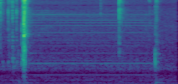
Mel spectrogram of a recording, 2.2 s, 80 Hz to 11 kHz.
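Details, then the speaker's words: Bench test of a repaired Mercedes E320 throttle actuator and throttle control module: sharp single relay clicks over a faint steady electrical hum as power to the computer is switched and the throttle actuates; normal operation. "the computer make distinctive clicking when the power is active that's the relay activate in it"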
